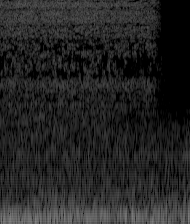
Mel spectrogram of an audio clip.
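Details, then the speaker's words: HVAC line set after a decay test. A steady hiss of refrigerant from the loosened valve core stops abruptly when closed, a controlled purge of air from the line set before reinstalling the core. "That's the ref. That's the refrigerant. We let out any air now in that section is gone now."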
